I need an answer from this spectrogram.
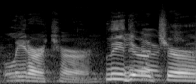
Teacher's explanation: kalau T diapit oleh dua vowel, kita bisa bilang D in American English.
